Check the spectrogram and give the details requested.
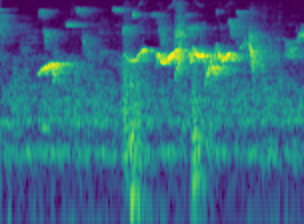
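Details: Saffron finch called Tormento singing without pause: a faint high note, then a rising jumbled run of sharp, bright chirps and trills, louder through the middle, with a soft low hum in the background.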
